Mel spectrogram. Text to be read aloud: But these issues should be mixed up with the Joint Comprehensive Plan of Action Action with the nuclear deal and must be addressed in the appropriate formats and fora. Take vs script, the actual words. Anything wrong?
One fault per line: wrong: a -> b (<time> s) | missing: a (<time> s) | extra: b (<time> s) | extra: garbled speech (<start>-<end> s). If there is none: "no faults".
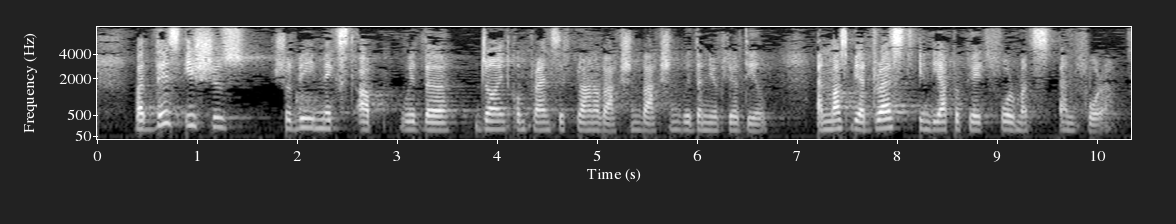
no faults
